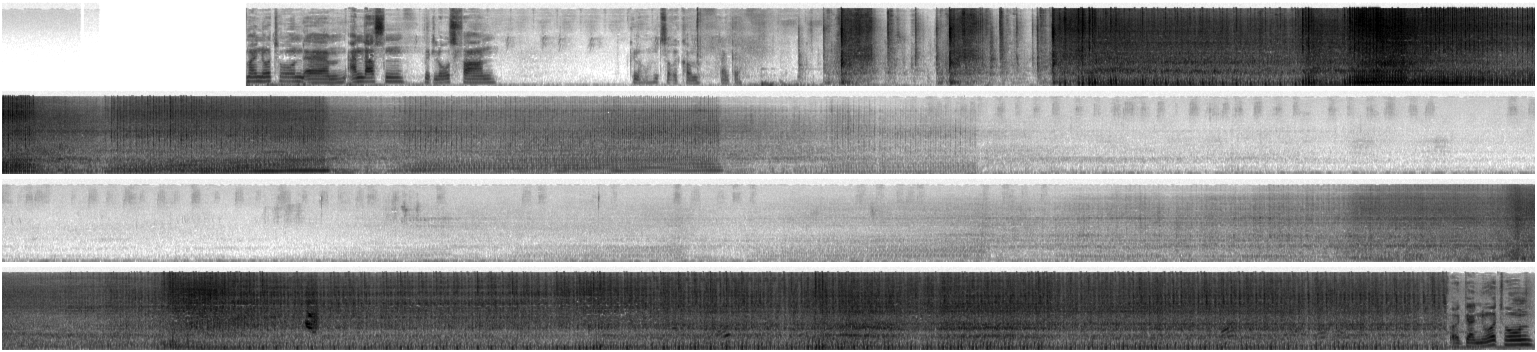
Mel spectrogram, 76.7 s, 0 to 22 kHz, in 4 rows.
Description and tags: NT-G KRAD K750 003
MS Stereo, Russian Motorcycle, Start, Leave, Arrive, Stop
